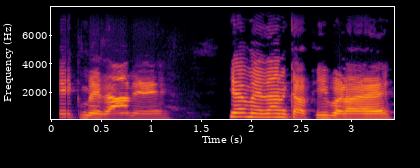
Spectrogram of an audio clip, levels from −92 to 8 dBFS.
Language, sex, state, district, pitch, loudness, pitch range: Hindi, male, Bihar, Saran, 175 Hz, -15 LUFS, 170-235 Hz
